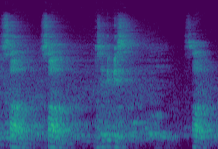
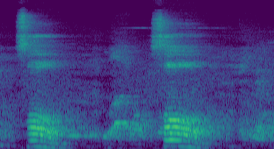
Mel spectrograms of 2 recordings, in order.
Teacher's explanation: Lidah bagian tengah ke belakang naik ke langit-langit. Kemudian hurufnya tafkhim, tebal. Jadi bukan seperti ini, sol, masih tipis, sol, tipis.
